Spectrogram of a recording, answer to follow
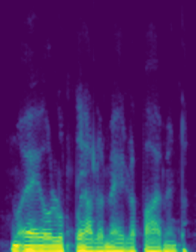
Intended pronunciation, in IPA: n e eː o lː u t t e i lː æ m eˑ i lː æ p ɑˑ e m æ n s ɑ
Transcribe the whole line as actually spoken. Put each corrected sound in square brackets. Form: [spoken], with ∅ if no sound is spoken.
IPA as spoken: n e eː o lː u t t e [æ] lː æ m eˑ i lː æ p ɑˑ e m [e] n [t] ɑ

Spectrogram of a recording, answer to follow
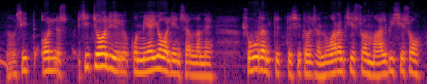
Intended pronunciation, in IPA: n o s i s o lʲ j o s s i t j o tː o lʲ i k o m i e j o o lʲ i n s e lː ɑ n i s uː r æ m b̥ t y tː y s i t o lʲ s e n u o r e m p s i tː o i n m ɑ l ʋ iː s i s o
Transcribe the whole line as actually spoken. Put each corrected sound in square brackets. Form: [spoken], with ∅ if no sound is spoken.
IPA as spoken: n o s i [t] o lʲ j o s s i t j o [∅] o lʲ i k o m i e j o o lʲ i n s e lː ɑ n [e] s uː r [e] m b̥ t y tː [ø] s i t o lʲ s e n u o r e m p s i [sː] o i n m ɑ l ʋ [i] s i s o

